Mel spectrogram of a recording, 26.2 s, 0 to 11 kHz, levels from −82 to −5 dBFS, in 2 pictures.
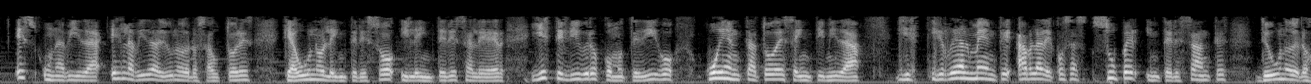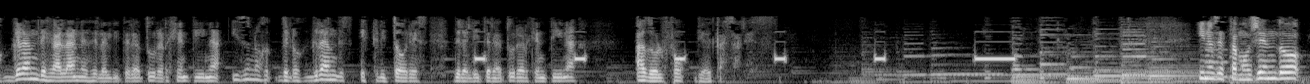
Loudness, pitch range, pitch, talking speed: -23 LUFS, 145-210 Hz, 170 Hz, 155 wpm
